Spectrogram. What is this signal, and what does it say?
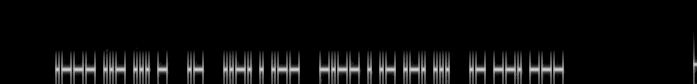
Morse code, heard as a keyed tone, about 40 wpm, 700 Hz. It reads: JUST A FEW YEARS AGO
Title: Sets of 5 Words Encore 40wpm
